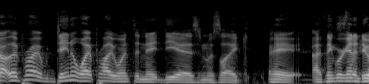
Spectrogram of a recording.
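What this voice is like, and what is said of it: Usual voice. Nothing is said of it.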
